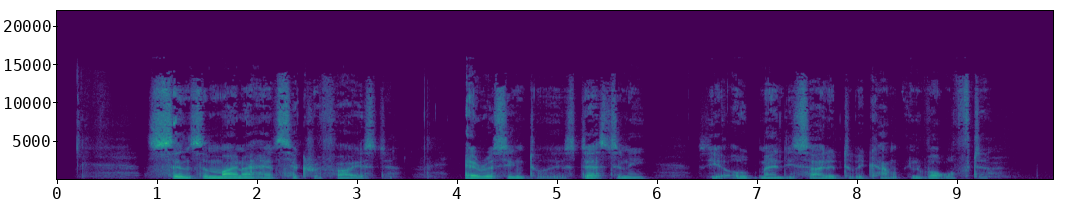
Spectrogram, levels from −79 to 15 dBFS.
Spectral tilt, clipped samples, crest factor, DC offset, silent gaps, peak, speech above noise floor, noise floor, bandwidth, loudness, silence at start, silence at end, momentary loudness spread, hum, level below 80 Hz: -3.5 dB/octave; under 0.1%; 24 dB; under 0.1%; none; -6 dBFS; 35 dB; -65 dBFS; 16 kHz; -29 LUFS; 0.2 s; 0.55 s; 18 LU; none; -66 dBFS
